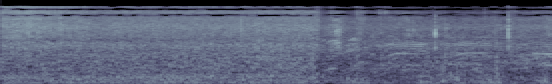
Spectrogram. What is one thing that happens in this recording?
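Waves wash and surge onto the shore.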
